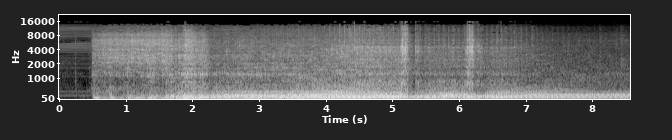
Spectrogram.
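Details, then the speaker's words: 1985 Chevrolet Camaro Z28 with HEI distributor, sitting 13 years, first start with fuel poured down the carburettor: cranks briefly, fires clean and settles into a steady, even V8 idle with a brief blip. It starts and runs well. "You know, I believe she runs. And I believe she runs good."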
